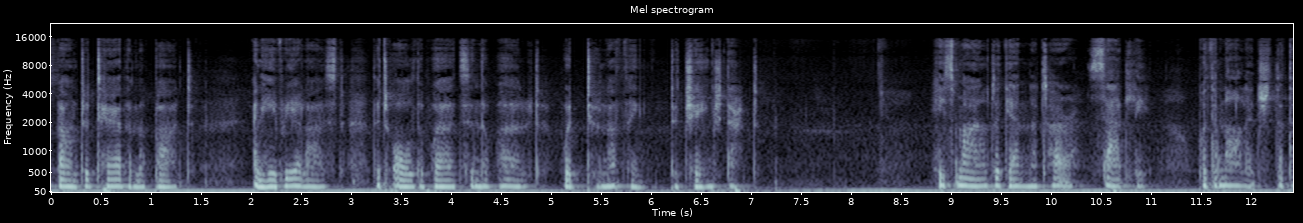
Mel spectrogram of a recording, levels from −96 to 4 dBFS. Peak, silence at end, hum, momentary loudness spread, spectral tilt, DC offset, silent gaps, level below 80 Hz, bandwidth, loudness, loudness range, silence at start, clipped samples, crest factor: -10 dBFS; 0 s; none; 16 LU; -5.5 dB/octave; under 0.1%; none; -36 dBFS; 15.5 kHz; -28 LUFS; 4 LU; 0 s; under 0.1%; 18 dB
